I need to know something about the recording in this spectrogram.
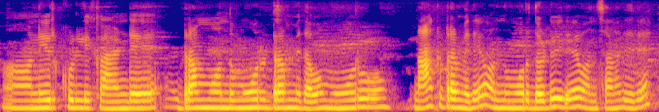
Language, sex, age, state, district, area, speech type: Kannada, female, 18-30, Karnataka, Dharwad, urban, spontaneous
